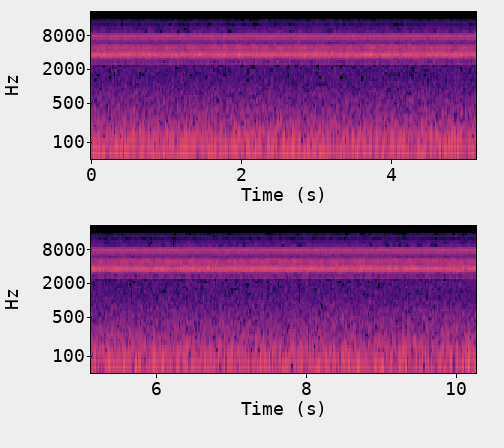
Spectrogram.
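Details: Night chorus of crickets and grass insects in summer or autumn: continuous shrill trilling stacked in bright high bands, unbroken and even in loudness throughout.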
